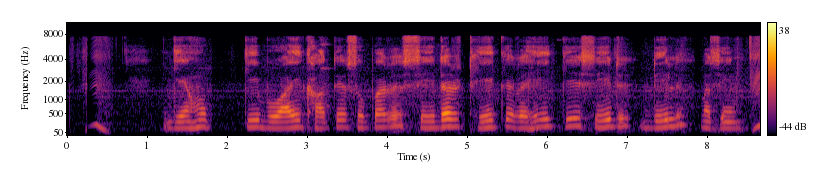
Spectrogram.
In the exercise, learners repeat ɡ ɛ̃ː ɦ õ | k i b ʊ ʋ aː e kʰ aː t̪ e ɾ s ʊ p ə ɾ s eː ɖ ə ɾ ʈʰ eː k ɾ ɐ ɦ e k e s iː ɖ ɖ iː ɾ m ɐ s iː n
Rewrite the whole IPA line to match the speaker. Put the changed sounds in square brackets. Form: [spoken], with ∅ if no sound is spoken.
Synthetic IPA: ɡ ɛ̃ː ɦ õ | k i b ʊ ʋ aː [i] kʰ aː t̪ e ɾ s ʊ p ə ɾ s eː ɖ ə ɾ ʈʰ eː k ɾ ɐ ɦ e k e s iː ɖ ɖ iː [l] m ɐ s iː n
